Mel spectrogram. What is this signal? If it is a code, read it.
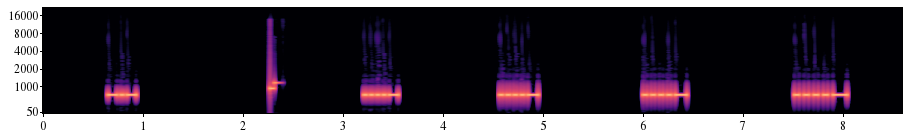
Morse code, heard as a keyed tone, about 33 wpm, spaced as for 8 wpm, 700 Hz. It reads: K 4444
